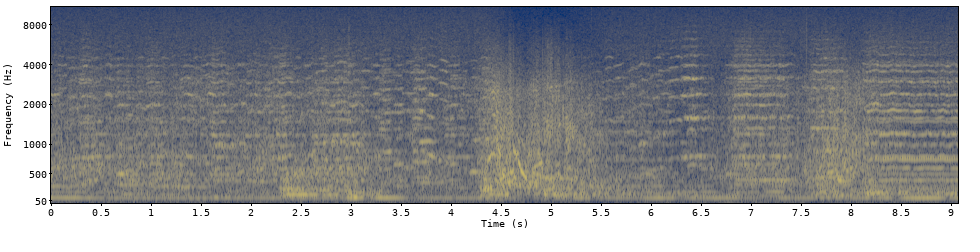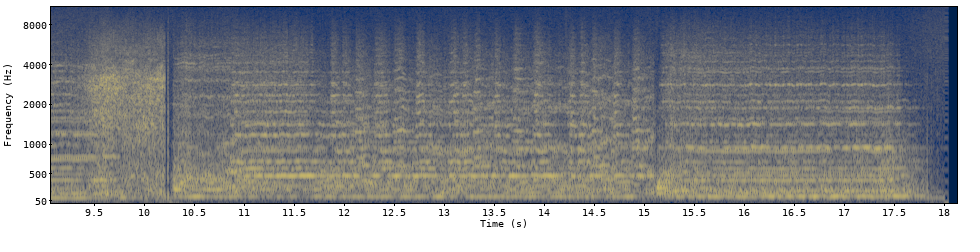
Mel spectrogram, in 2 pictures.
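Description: Newsreel background music with held chords, changing about ten seconds in and stopping abruptly at the very end.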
